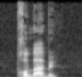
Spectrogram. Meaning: likely, probable
- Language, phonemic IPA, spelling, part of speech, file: French, /pʁɔ.babl/, probable, adjective, Fr-probable.ogg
